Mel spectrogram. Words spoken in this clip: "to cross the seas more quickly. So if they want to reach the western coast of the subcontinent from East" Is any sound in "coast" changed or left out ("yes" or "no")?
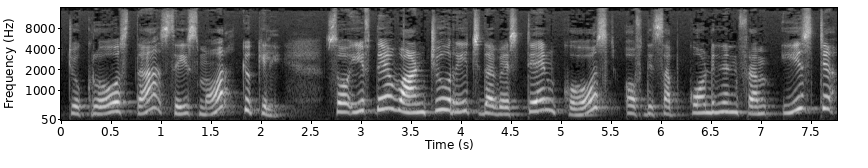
no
